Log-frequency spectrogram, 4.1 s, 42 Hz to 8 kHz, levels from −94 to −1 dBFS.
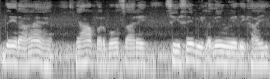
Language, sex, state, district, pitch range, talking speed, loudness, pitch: Hindi, male, Haryana, Rohtak, 110-130 Hz, 175 wpm, -13 LUFS, 115 Hz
